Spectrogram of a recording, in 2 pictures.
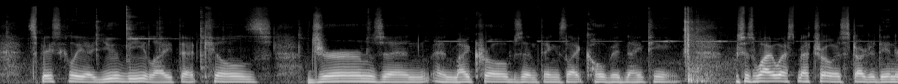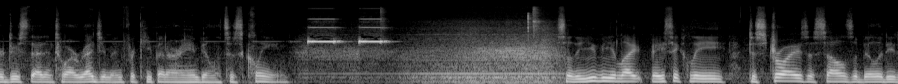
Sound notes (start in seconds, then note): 12.0 beeping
